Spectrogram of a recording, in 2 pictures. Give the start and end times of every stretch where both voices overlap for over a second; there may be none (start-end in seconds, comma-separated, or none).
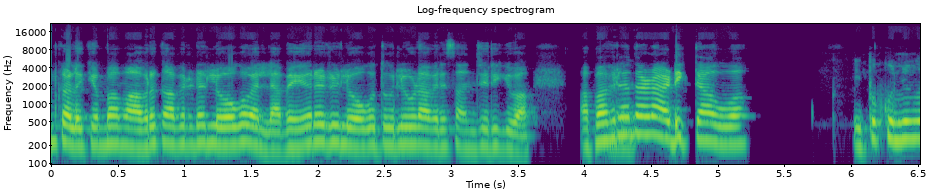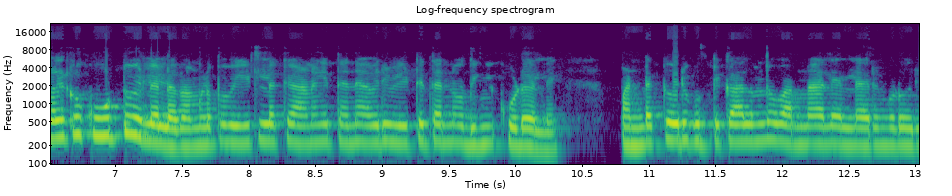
none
